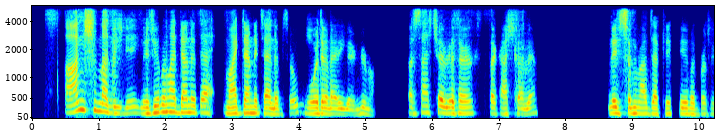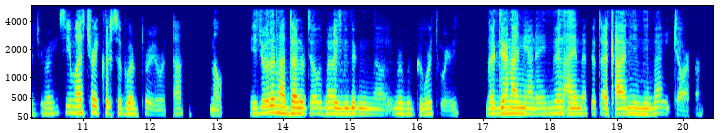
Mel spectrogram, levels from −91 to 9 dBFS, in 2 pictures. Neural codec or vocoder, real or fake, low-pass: codec, 16 kHz, 0.5 kbps, X-Codec, HuBERT features, trained on general audio; fake; 5.4 kHz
